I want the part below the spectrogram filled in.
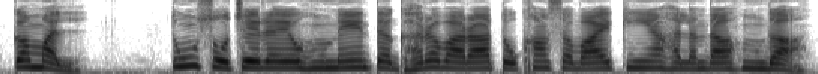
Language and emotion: Sindhi, neutral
